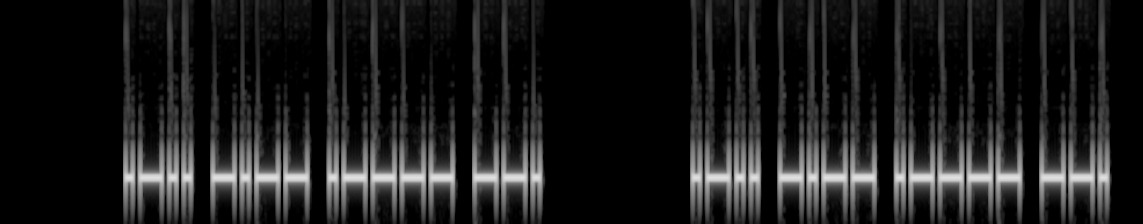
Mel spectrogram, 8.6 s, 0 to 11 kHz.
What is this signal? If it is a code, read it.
Morse code, heard as a keyed tone, about 22 wpm, 700 Hz. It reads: LY1G LY1G
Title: DXCC-100 Call Signs - 4 Characters - Repeated 3x - 22wpm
